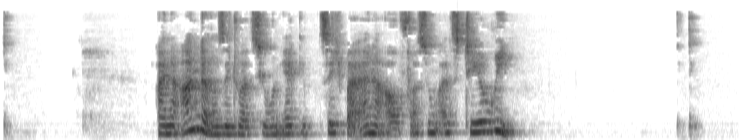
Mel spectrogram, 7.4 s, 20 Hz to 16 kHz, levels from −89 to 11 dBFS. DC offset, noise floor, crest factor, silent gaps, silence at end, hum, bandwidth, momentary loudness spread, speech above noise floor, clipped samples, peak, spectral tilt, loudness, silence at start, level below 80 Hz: under 0.1%; -80 dBFS; 20 dB; none; 0.45 s; none; 12 kHz; 14 LU; 63 dB; under 0.1%; 0 dBFS; -2.5 dB/octave; -17 LUFS; 0.05 s; -66 dBFS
